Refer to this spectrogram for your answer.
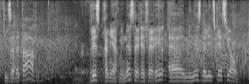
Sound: applause

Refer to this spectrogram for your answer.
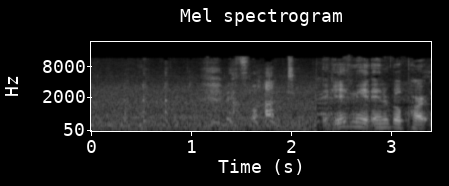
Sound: laughing

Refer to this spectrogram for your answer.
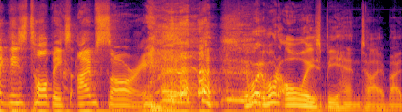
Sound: laughing

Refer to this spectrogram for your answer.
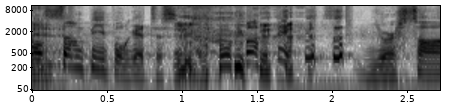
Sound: laughter

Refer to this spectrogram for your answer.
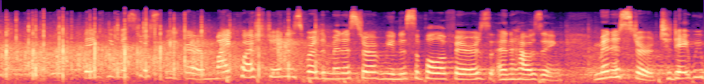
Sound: applause

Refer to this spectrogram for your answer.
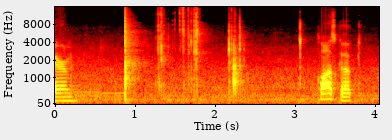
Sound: shell cracks

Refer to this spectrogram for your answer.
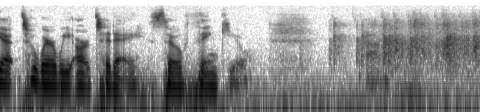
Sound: applause

